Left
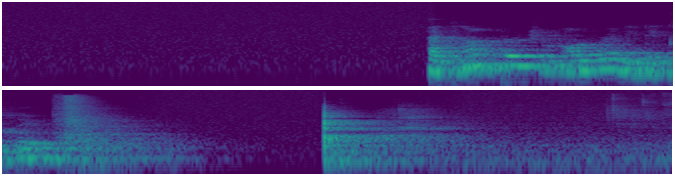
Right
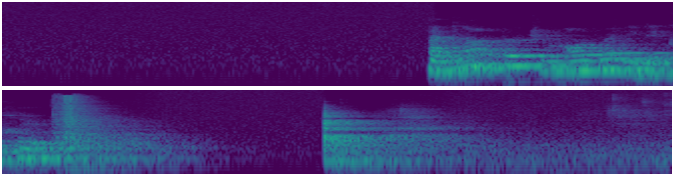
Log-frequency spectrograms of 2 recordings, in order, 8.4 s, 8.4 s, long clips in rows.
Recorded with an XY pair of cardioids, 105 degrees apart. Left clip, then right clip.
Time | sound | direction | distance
2.6 | a woman speaking | 65° left | 1.6 m
4.5 | chopping | 50° right | 0.6 m
6.2 | chopping | 65° left | 1.4 m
